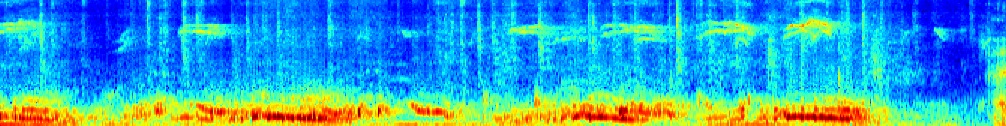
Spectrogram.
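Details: Reunited pair of pigeons, a female rejoined with her former mate after a long time alone; throaty, bubbling coos with downward-sweeping notes repeat irregularly, over a low hum and faint high tones.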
